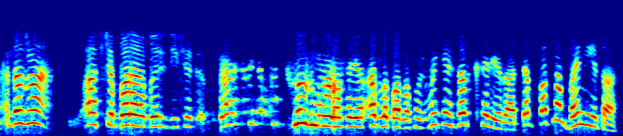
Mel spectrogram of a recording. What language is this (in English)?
Kashmiri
